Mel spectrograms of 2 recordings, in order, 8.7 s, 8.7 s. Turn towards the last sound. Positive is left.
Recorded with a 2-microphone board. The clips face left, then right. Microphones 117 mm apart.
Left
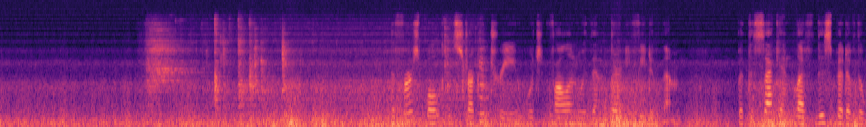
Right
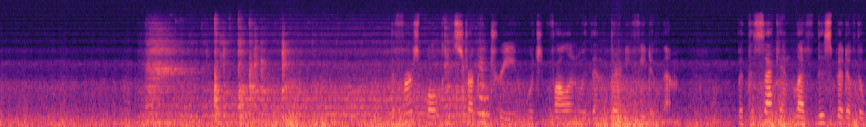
turn(degrees=0)  # may be behind; listen again after turning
